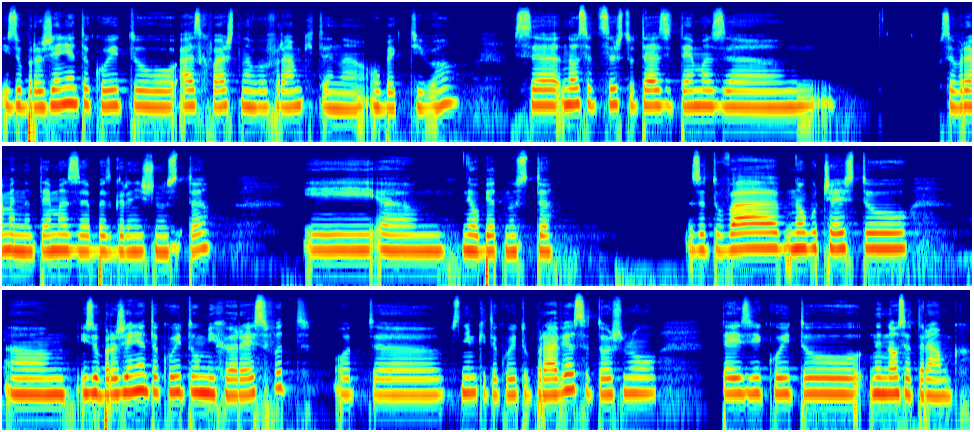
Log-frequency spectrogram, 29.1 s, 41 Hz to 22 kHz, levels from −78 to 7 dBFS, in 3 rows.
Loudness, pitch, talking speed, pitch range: -16 LUFS, 210 Hz, 85 wpm, 200-220 Hz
